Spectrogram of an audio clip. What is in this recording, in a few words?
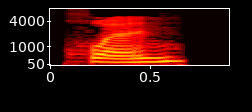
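"魂", Mandarin Chinese; chinese flashcards; hsk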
